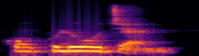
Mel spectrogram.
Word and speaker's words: conclusion: Appropriate خاتمة conclusion. SION تنطق جن.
